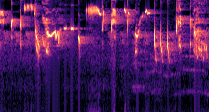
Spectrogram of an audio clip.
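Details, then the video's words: Orange-headed thrush song played to spur birds into singing: a rapid, varied stream of high whistles, sweeping slurs, and sharp chip notes tumbling together with no pause, loud and bright against a quiet background. "Gacorkan Burung Anis Kembang Dengan Pancingan Suara Ini"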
